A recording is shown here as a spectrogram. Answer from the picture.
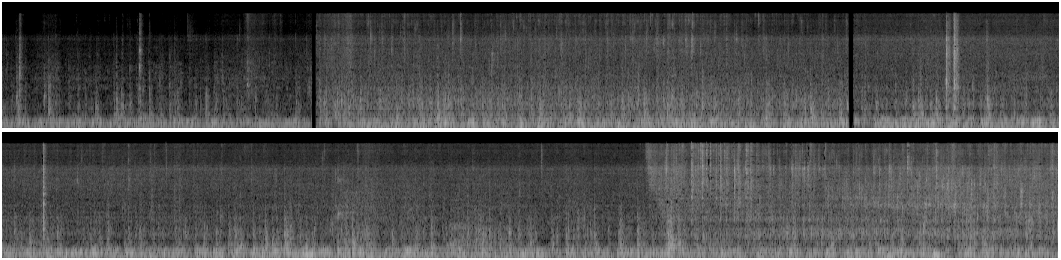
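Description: Slices of luncheon meat sizzling in a cast iron skillet, with a couple of sharp clicks from the fork against the pan as they are turned. Near the end the sizzle grows louder and brighter as eggs go into the hot fat.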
